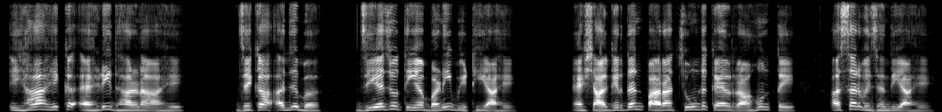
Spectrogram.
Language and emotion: Sindhi, neutral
